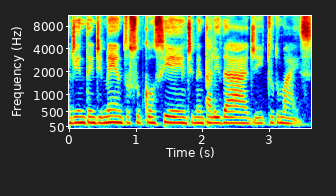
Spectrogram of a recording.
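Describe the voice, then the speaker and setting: On a very clean recording with a silent background, a woman with a Uruguayan accent speaks with a fairly low pitch and a dark, mellow tone. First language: Spanish (speaking Portuguese). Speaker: business executive and mentor. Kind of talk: podcast interview.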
